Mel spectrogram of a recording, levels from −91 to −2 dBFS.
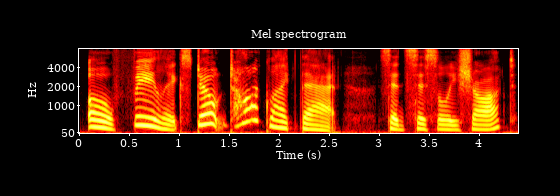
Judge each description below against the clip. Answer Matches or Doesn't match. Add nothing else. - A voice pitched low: Doesn't match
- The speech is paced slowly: Matches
